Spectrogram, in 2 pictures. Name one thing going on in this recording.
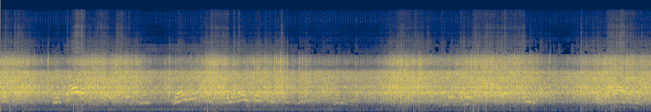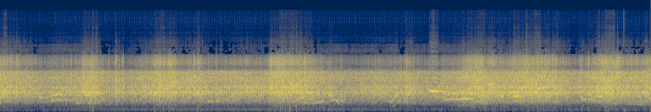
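A shortwave communications receiver plays a weak AM broadcast through static, fading in and out.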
